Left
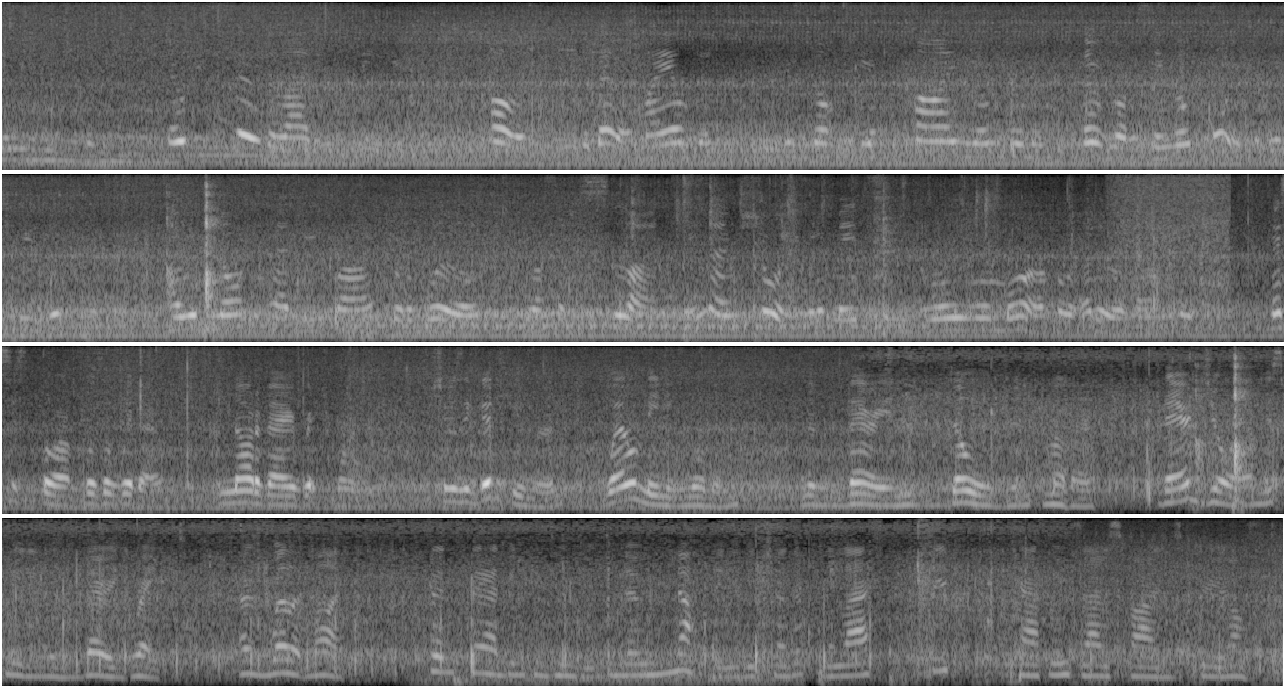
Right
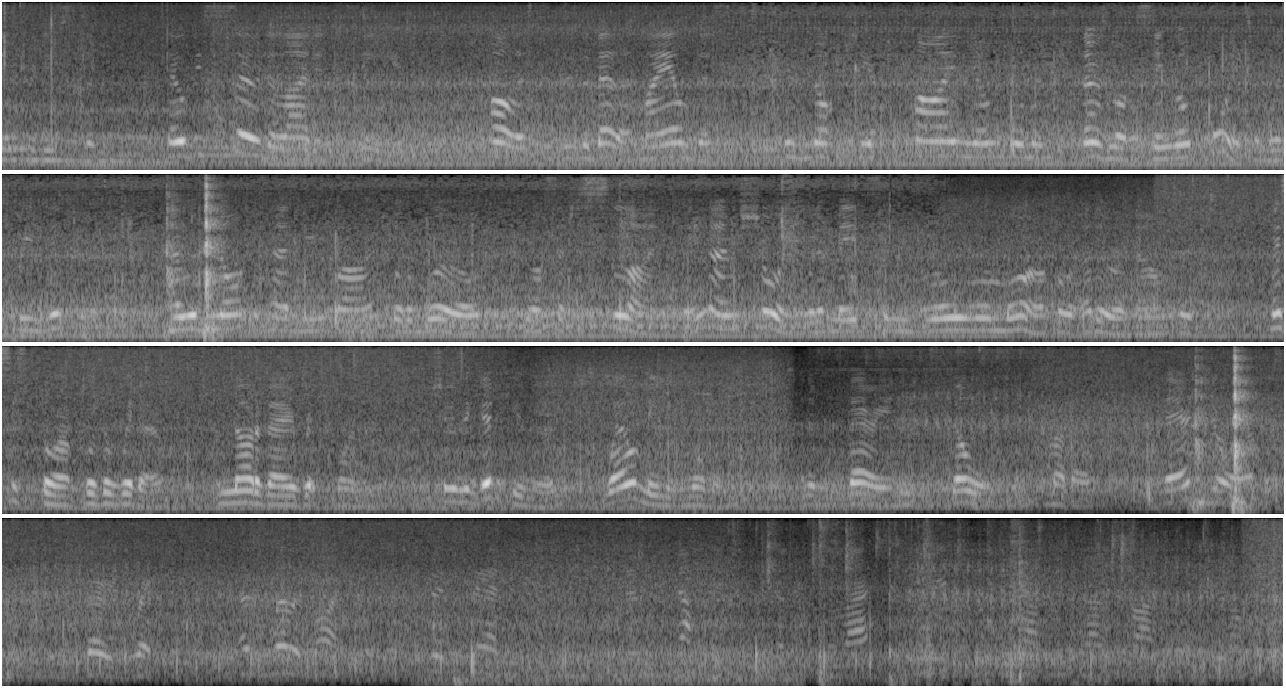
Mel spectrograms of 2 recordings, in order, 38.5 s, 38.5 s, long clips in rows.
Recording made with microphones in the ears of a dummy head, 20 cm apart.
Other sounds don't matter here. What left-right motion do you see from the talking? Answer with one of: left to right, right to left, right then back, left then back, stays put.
right to left.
